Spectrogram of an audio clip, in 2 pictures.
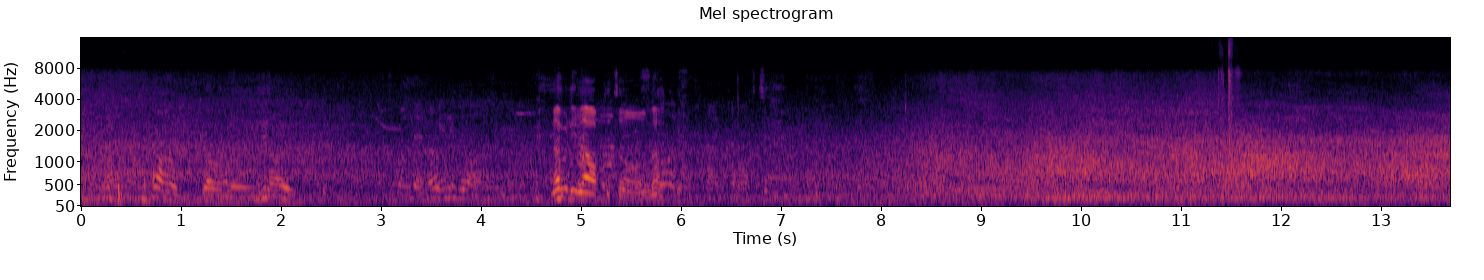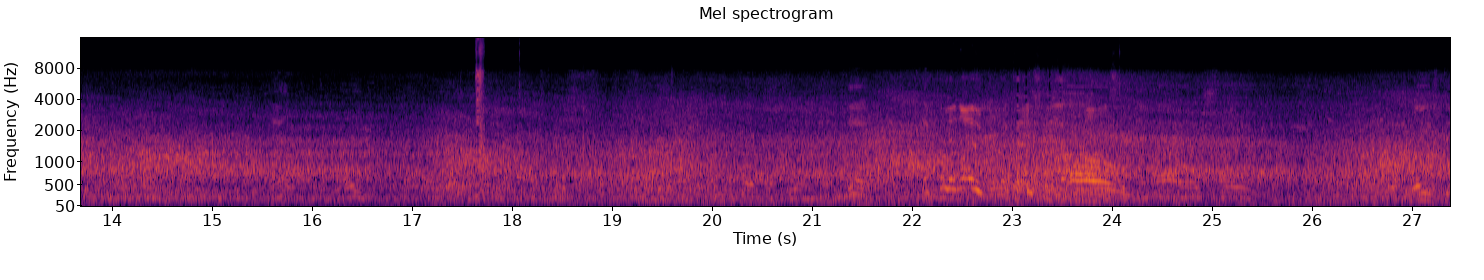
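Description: Cars and lorries rush past on a motorway below, with a steady roar of tyres.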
